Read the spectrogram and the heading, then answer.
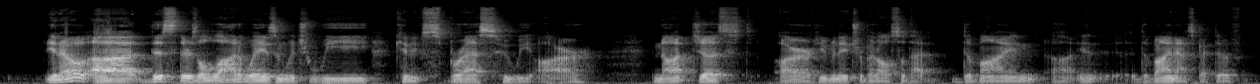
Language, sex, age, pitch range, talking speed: English, male, 40-59, 80-95 Hz, 150 wpm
